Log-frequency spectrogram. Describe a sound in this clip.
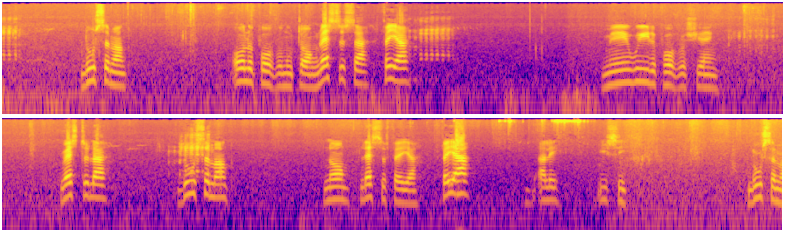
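A sheep bleats loudly and repeatedly outdoors.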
